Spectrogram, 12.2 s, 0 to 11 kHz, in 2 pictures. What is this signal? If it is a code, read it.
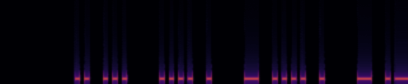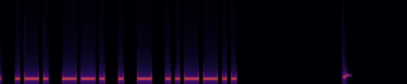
Morse code, heard as a keyed tone, about 17 wpm, 700 Hz. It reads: IS HE THE TARGET?
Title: Sentences from Top 1200 Words 17wpm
